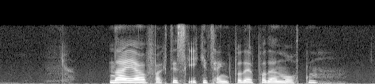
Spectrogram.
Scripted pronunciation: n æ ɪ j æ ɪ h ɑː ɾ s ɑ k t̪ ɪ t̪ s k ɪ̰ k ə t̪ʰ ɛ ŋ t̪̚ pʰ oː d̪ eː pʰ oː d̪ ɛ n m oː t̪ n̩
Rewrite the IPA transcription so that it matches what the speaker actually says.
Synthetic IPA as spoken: n æ ɪ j æ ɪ h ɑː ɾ f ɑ k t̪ ɪ s k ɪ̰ k ə t̪ʰ ɛ ŋ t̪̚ pʰ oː d̪ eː pʰ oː d̪ ɛ n m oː t̪ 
